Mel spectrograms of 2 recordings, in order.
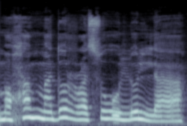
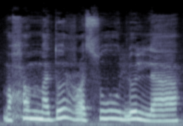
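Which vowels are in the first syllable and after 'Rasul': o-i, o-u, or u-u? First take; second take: u-u; u-u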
